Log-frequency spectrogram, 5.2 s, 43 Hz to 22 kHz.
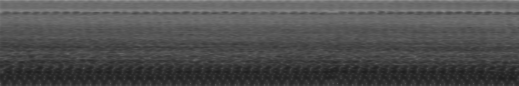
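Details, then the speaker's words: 1969 Karmann Ghia coupe, air-cooled single-port engine (likely 1500cc), cold start at 79° outside, engine temp 81; even busy idle with steady beat and fan hiss, no unusual noises or abnormal smoke, apparently newer tune-up parts, carburetor looks to have been gone through: normal idle. "Engine sounds good. Don't see any abnormal smoke. Don't hear any unusual noises."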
